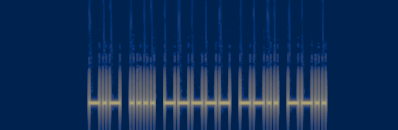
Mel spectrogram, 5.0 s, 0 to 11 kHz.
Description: Morse code, heard as a keyed tone, about 28 wpm, 700 Hz. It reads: KH0ZZ
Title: Call Signs - 28wpm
